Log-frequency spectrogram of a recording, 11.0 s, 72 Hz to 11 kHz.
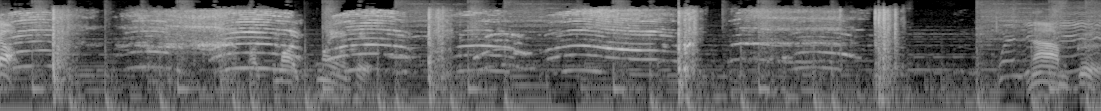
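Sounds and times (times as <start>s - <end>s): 
children wailing and screaming inside a house: 0.0s - 8.7s
speech: 10.4s - 11.0s.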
